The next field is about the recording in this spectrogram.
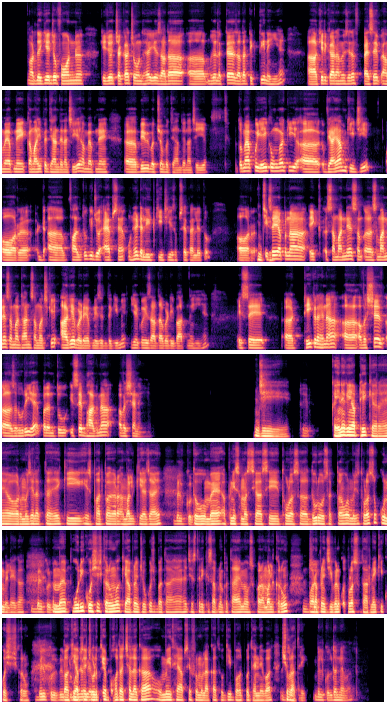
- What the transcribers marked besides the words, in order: in English: "ऐप्स"
- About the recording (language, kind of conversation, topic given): Hindi, advice, नोटिफिकेशन और फोन की वजह से आपका ध्यान बार-बार कैसे भटकता है?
